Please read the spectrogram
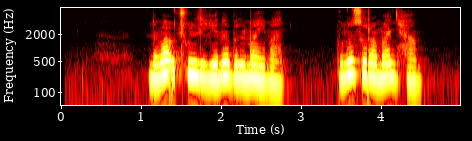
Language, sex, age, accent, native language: Uzbek, male, 12-17, Farg'ona, Uzbek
